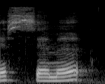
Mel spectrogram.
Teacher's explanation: اللام هنا في كلمة السماء لام شمسية مدغمة. كلمة السماء هنا لدينا مد متصل واجب يمد أربع أو خمس حركات في حالة الوصل.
